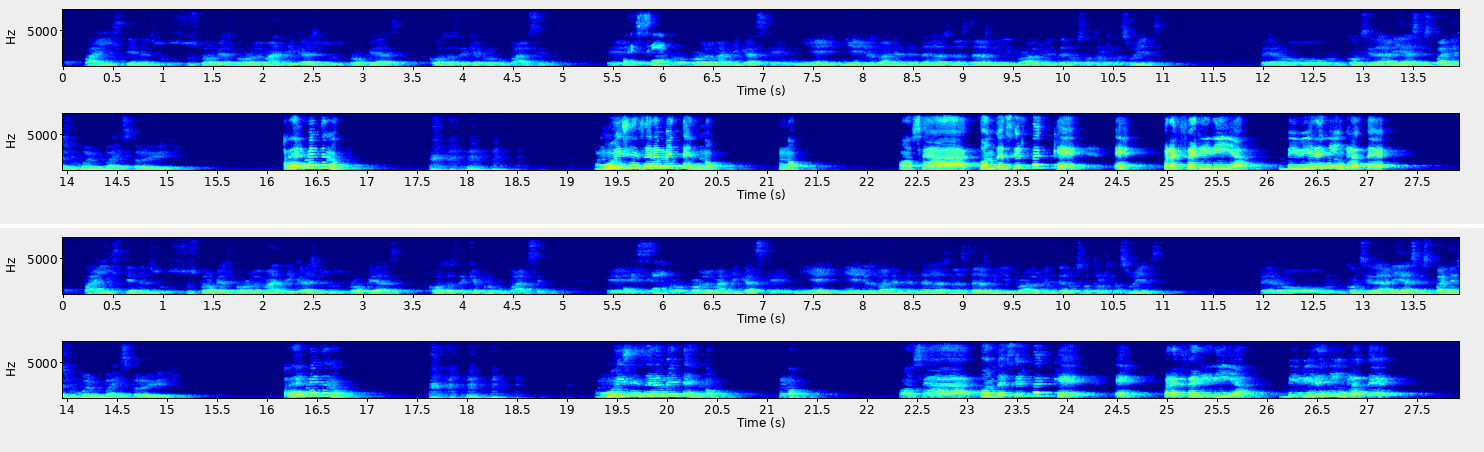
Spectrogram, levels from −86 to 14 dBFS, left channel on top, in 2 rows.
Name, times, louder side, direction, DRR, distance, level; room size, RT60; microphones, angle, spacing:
voice 1, 0.2-3.3 3.7-4.9 5.4-11.0 12.0-15.1 17.6-18.4, right 1 dB, 85° right, -3 dB, 0.8 m, -40 dB
voice 2, 5.6-6.1 16.2-16.8 19.3-20.5 21.1-21.3 22.3-24.1 24.5-24.6 25.0-25.8 26.1-27.2, left 5 dB, 80° left, 11 dB, 0.3 m, -30 dB
3.1 x 2.5 x 2.5 m, 0.84 s
head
